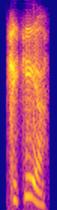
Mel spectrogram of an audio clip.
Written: Chiquia

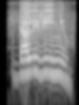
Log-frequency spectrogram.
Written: Dale vinho

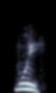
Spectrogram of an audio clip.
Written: Mui

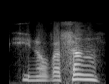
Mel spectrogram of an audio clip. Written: Inovacam

